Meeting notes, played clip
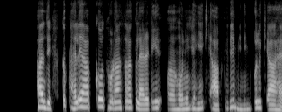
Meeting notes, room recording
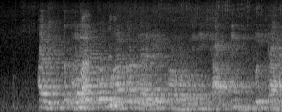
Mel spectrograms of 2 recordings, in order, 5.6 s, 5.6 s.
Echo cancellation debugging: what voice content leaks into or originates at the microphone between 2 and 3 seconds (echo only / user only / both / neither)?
both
